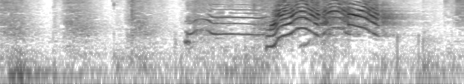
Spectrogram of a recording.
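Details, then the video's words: Pet parrot talking, said to say "mitthu mitthu" and "mummy": a level whistled tone followed by a loud, rising-and-falling harmonic phrase. "TALKING PARROT - MITTHU MITTHU - MUMMY BOLNE WALA TOTA"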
